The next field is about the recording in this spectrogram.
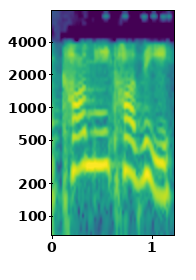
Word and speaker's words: Kami Kavi: But I think it's Kami Kavi. Am I saying that right? – Oh, yeah. Kami Kavi. Yes.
